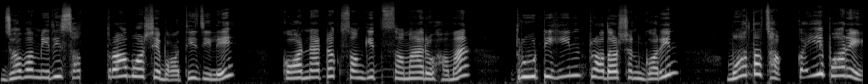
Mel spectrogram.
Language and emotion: Nepali, surprised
